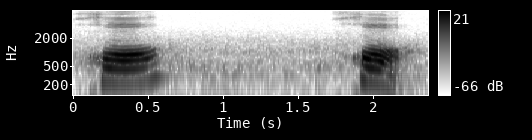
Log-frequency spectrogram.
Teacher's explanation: خو بھی حلق کے اوپر والے حصے سے ہی ادا ہوگا لیکن اسے پر کر کے پڑھیں گے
